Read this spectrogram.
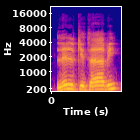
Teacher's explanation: تا کے اوپر کھڑی زبر ہے، اس کو بھی 1 الف کے برابر کھینچ کر پڑھیں گے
